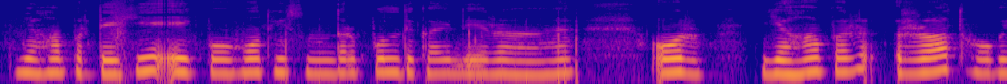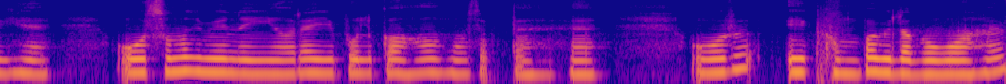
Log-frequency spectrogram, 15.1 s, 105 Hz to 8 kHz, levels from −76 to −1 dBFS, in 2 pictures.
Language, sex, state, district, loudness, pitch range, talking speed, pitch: Hindi, female, Uttar Pradesh, Jyotiba Phule Nagar, -28 LUFS, 185-195 Hz, 150 wpm, 190 Hz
